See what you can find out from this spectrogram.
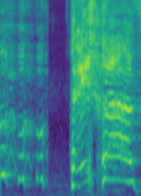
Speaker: I need to sneeze.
